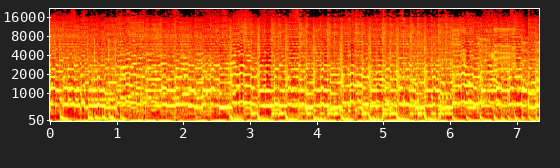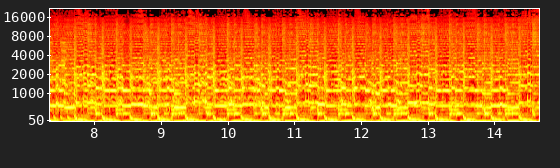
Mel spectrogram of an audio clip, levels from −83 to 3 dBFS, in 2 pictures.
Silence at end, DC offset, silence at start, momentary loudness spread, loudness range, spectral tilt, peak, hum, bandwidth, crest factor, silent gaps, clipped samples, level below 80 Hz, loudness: 0 s; under 0.1%; 0 s; 1 LU; 0 LU; -2.5 dB/octave; 0 dBFS; none; over 20 kHz; 10 dB; none; under 0.1%; -22 dBFS; -9 LUFS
